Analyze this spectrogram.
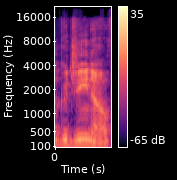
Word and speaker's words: Gugino: Jean Gugino as I believe it's how you pronounce it carla Gugino thank you and bruce greenwood I are both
